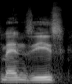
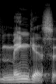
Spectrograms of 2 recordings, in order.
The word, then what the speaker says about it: Menzies: And then there's Tobias Menzies, who's in like every British production. Jared Harris. I think it's actually pronounced Mingus, isn't it? It's like spelled weird. Yeah, it's fucking spelled super weird.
